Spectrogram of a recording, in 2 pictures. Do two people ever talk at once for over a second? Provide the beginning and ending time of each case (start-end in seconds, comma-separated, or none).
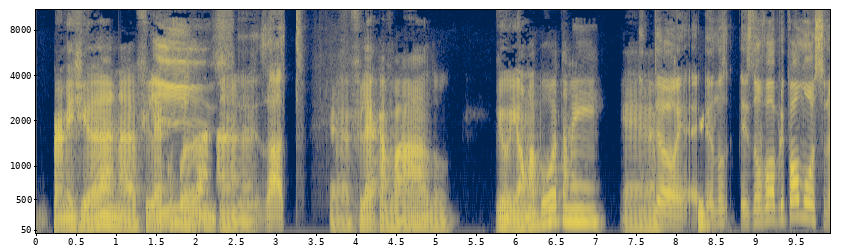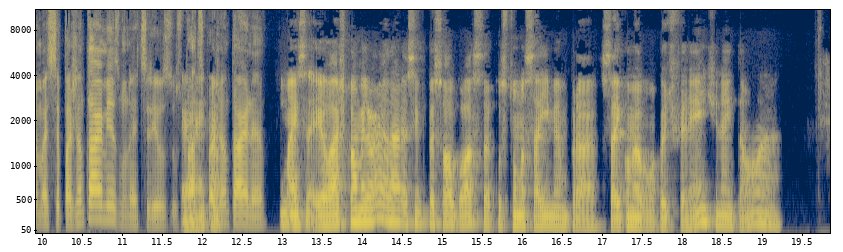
1.4-2.8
